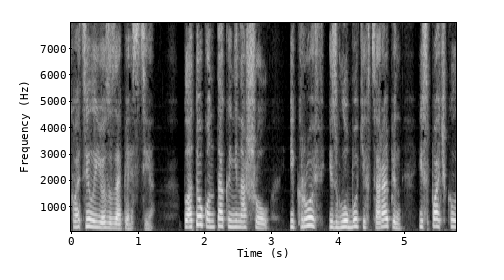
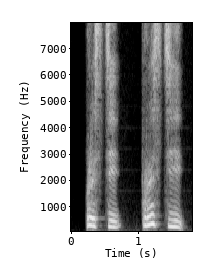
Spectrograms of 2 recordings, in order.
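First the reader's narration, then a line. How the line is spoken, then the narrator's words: Sobbing. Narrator (Russian): всхлипывал он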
